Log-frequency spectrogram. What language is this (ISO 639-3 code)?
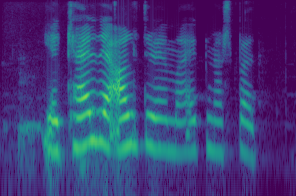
isl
